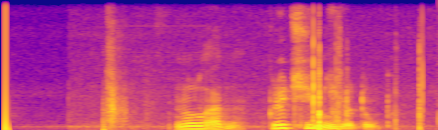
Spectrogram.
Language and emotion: Russian, sad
